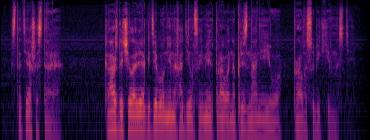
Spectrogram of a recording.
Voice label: Russian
